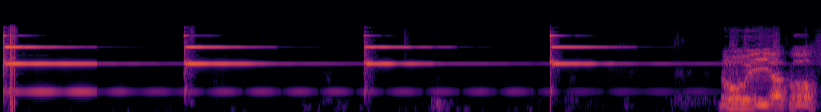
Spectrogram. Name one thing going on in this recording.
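A small metal bell rings out with clear, lingering tones, struck four times.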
